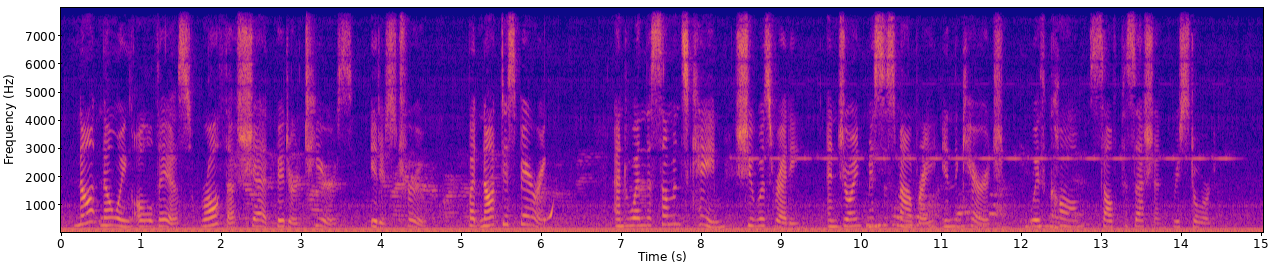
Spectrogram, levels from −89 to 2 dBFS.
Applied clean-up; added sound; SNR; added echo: none; Bus + Raindrop / Drip; 2 dB; none.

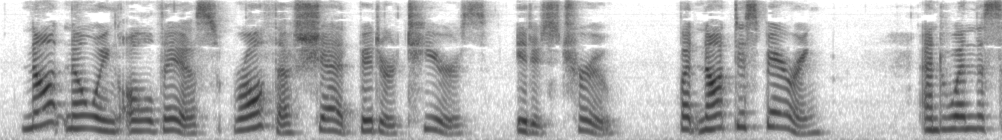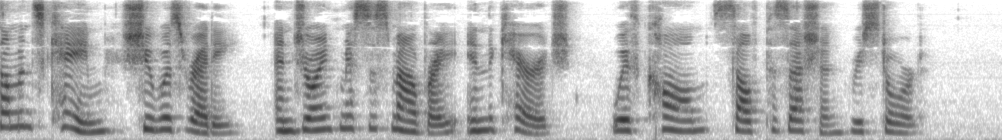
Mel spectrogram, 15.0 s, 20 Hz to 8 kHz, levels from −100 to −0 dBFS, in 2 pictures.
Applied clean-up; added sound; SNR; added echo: none; none; none; none.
